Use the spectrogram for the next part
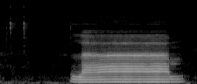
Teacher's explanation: জিহ্বার আগার কিনারা সামনের উপরের দাঁতের মাড়ির সঙ্গে লাগাইয়া লাম।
